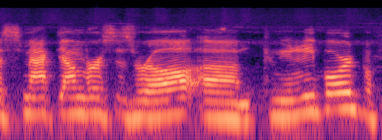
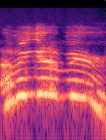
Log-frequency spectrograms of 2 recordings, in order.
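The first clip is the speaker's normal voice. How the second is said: screamed voice, higher and louder; 13 semitones higher, 7 dB louder than usual. Retelling a wrestler begging for a beer: imitating Sandman screaming. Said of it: "you just hear him screaming".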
